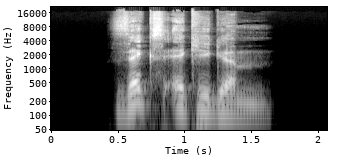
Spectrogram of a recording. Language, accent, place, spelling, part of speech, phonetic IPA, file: German, Germany, Berlin, sechseckigem, adjective, [ˈzɛksˌʔɛkɪɡəm], De-sechseckigem.ogg
- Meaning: strong dative masculine/neuter singular of sechseckig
